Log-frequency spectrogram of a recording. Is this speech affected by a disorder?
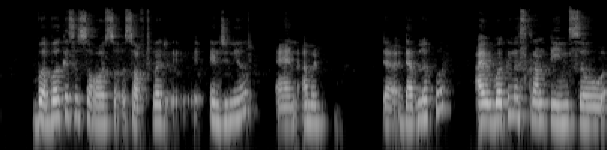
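Yes: stuttering; stuttering since about age 3, grew up in India speaking Telugu, English and Hindi; variable, some days fluent even in stand-up meetings, other days hard to get words out; blocks and pauses, hard syllables and phonics trigger blocks, nervous in groups; here repeated sounds.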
